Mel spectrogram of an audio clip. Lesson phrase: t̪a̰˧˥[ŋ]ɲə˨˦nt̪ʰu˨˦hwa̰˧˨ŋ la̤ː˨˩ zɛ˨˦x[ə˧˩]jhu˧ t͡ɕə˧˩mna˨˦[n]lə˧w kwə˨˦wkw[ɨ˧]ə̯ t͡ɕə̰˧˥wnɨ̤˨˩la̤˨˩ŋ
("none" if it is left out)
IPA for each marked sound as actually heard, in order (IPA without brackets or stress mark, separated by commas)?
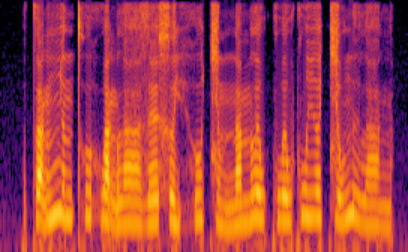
ŋ, ə˧˩, m, i˧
